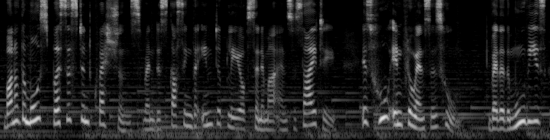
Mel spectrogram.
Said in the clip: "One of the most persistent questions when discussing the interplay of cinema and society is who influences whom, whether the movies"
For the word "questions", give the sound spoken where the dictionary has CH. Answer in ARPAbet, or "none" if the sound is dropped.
CH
